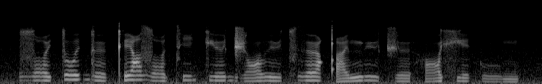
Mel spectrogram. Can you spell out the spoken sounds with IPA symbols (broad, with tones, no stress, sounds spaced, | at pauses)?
zˤ y˨˩ t o˦˥ ɪ̯ ɡ ø˧˩˧ kʼ e˦˥ zˤ y˨˩ tʰ i˦˥ kʲ ø˦˥ d͡ʒ ɔ˩˥ ð y˧ t͡s ð œ˥˩ qʼ e˩˥ m y˥˩ t͡ʃ ø˨˩ h ɔ˩˥ xʲ e˦˥ k u˨˩ m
